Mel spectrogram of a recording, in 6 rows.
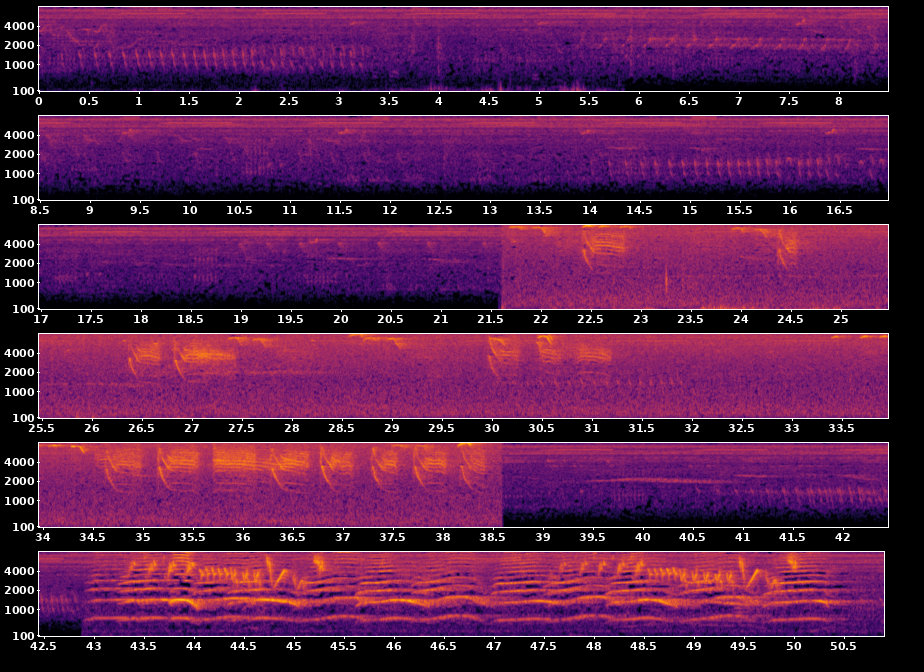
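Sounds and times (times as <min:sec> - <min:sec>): small birds calling: 0:21.6 - 0:38.6.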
